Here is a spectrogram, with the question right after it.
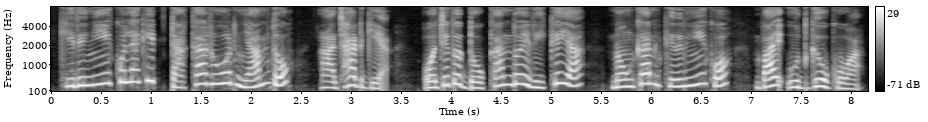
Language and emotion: Santali, disgusted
